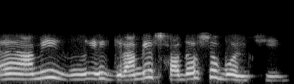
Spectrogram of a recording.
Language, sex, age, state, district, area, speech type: Bengali, female, 60+, West Bengal, Purba Medinipur, rural, conversation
